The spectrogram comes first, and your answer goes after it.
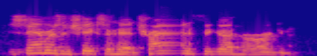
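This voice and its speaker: A man's voice: on the high side, racing, bright, forceful tone. A man reading stage directions as scripted narration in a screenplay table read. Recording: slightly dull video-call audio.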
